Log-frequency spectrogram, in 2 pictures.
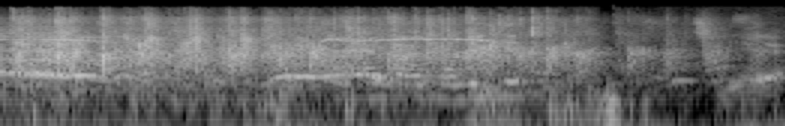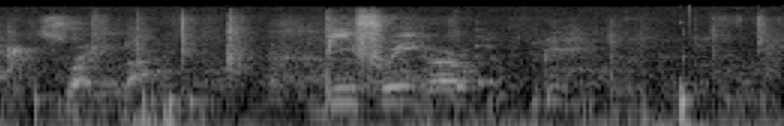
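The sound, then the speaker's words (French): A crowd bursts into loud, sustained applause for a performer representing Lyon Vitry for the first few seconds, then the clapping thins out as a man begins speaking over the fading audience noise. “Un tonnerre d'applaudissements pour elle.”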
